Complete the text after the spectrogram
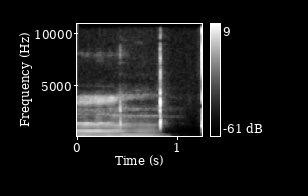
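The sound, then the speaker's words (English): A few sharp, separate keyboard clicks tap out at an unhurried pace as someone types in LGA (LaGuardia) airport, the first ones over a steady low electrical hum that cuts off before the last click. “I'm typing the LGA airport.”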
